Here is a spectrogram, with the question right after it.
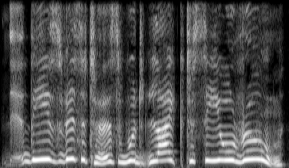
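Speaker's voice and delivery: high, loud call through the door; shouting. Acted. Soames shouts to McLaren behind the door, loud. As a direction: raise the voice so he hears behind the door. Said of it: "Mister Soames shouted".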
